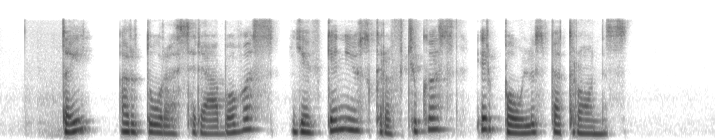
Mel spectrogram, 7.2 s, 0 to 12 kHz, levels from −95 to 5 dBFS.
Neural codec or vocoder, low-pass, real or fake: codec, 16 kHz, 6 kbps, DAC; 7.2 kHz; fake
